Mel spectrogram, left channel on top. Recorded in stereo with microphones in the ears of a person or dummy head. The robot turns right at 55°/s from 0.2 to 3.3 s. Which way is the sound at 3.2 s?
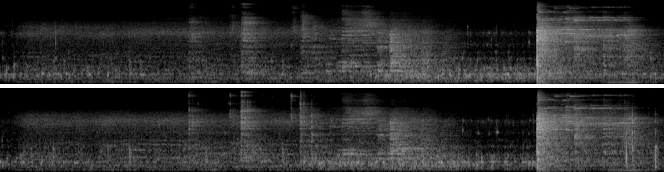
20° left (ahead or behind).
